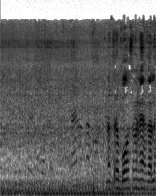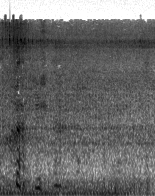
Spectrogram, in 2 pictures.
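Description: Another motorcycle passes close by.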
